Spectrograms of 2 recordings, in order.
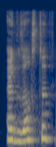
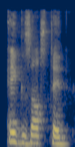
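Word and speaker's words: exhausted: ماوى ماوى ماوى اجزوستد اكزوستد يعني مرهق حرف الاتش هنا سايلنت لا ينطق اقول اجزاستيد اكزوستد مرهق اوفره هو ده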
